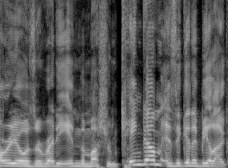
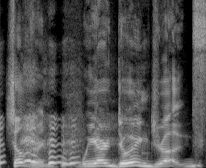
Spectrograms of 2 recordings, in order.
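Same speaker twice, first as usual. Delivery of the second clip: swooping, casual, natural, unacted delivery. Imagining an actor in the movie who stops acting: imitating Seth Rogen. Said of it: "He just goes".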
